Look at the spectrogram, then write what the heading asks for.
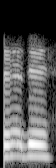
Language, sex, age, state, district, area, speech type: Bodo, female, 60+, Assam, Baksa, urban, conversation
